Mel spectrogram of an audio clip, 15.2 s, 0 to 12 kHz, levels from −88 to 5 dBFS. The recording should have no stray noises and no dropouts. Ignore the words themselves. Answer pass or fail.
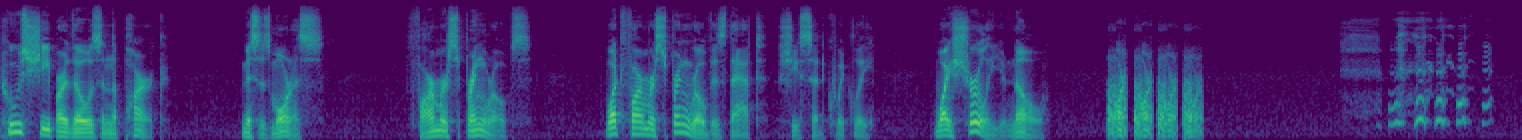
fail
